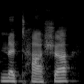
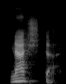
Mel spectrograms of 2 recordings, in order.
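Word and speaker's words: Nastasha: It's not Natasha. It's Nashta. It starts with an N.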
